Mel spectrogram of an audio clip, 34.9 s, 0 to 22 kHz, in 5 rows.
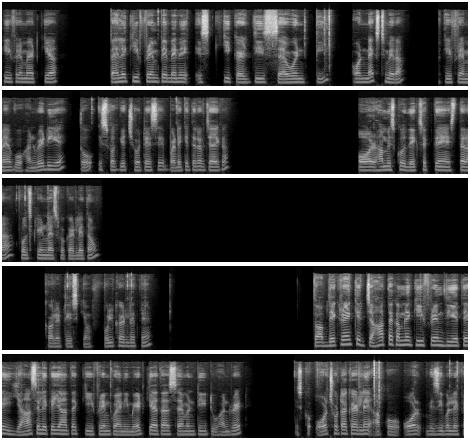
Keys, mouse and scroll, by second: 6.5 click, 10.8 Up, 14.2 click, 15.6 space, 21.2 click, 23.1 space, 25.8 space, 26.2 Up, 32.3 click, 34.7 click.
